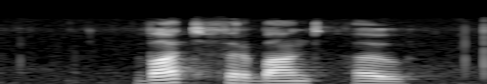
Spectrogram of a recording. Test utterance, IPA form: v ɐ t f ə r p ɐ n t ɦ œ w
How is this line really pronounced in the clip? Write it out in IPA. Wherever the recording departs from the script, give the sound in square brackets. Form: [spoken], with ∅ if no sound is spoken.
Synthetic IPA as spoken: v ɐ t f ə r [b] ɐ n t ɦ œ w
